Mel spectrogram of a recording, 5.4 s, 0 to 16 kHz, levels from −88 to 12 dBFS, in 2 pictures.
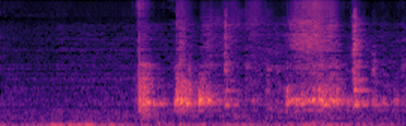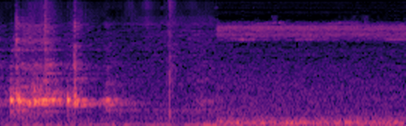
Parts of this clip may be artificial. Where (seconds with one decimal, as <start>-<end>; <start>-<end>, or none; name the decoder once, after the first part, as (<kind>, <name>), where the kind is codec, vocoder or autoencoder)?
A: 0.0-1.1 (codec, SNAC); 2.7-3.4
